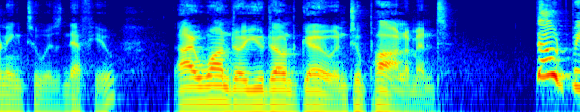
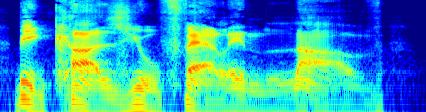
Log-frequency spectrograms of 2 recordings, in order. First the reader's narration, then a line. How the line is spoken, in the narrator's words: growled Scrooge, as if that were the only thing in the world more ridiculous than a Merry Christmas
